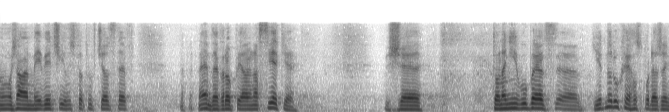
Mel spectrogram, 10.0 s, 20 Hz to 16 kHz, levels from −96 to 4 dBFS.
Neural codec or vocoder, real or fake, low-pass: codec, 16 kHz, 1.1 kbps, Voila-Tokenizer; fake; 7.2 kHz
